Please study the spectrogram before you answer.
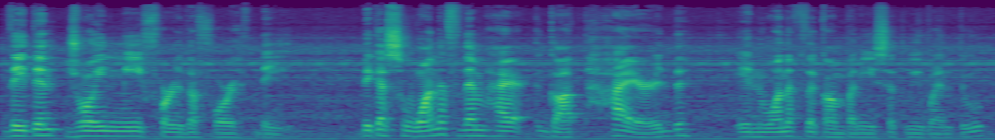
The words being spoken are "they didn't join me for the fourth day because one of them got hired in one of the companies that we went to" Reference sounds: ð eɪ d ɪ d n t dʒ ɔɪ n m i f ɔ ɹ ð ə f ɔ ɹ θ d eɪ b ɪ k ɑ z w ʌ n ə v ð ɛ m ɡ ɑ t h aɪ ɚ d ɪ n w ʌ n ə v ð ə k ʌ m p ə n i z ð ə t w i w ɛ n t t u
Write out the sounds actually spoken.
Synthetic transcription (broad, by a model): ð eɪ d ɪ d n t dʒ ɔɪ n m i f ɔ ɹ ð ə f ɔ ɹ θ d eɪ b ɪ k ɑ s w ʌ n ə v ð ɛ m ɡ ɑ t h aɪ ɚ d ɪ n w ʌ n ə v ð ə k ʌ m p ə n i s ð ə t w i w ɛ n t t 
